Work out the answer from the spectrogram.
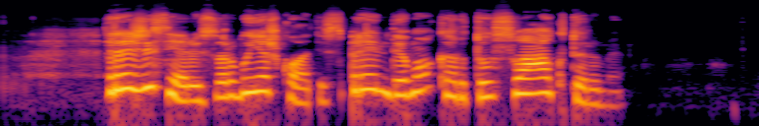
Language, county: Lithuanian, Vilnius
